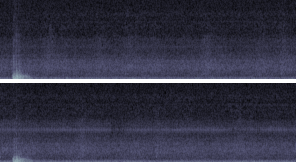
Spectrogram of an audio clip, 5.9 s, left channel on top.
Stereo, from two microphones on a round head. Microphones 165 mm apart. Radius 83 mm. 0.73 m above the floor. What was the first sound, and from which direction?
Knocking, 45° left (ahead or behind).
